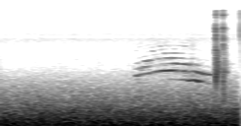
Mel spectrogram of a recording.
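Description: A house cat lets out a single drawn-out meow, rising and falling, over a loud steady background hum, followed by a brief sharp click at the end.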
